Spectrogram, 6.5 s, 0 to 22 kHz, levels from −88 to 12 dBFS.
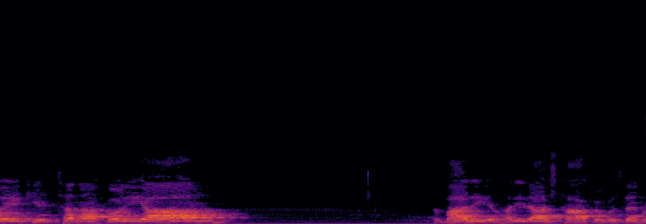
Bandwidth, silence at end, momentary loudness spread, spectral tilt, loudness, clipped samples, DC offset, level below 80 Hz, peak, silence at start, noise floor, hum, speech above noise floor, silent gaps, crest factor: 6.6 kHz; 0 s; 11 LU; -7.5 dB/octave; -30 LUFS; under 0.1%; 0.1%; -76 dBFS; -14 dBFS; 0 s; -71 dBFS; none; 41 dB; none; 18 dB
